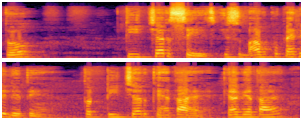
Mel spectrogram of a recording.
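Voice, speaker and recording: A man's voice: sits high, lively intonation, takes it slowly, a little hiss or hum. A man teaching a punctuation lesson to students, explaining patiently and repeating each example.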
